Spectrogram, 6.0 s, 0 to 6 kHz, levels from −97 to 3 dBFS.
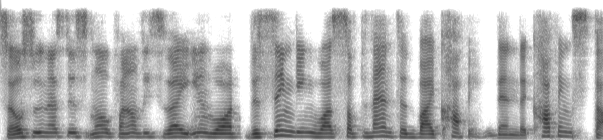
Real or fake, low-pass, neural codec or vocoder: fake; 5.4 kHz; autoencoder, 48 kHz, 32 numbers a frame, DAC-VAE, trained on Japanese speech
